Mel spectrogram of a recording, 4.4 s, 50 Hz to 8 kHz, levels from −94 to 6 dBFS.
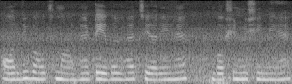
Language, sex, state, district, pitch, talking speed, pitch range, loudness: Hindi, female, Punjab, Pathankot, 225 Hz, 165 wpm, 220-235 Hz, -15 LUFS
